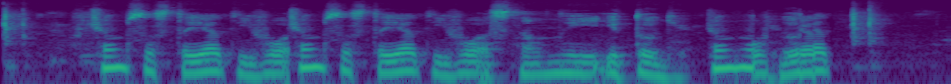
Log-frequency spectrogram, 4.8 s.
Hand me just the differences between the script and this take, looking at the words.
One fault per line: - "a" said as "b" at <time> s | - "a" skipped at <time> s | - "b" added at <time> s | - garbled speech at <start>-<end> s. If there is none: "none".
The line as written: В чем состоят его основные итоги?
- "чем состоят его" added at 1.4 s
- garbled speech at 3.5-4.2 s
